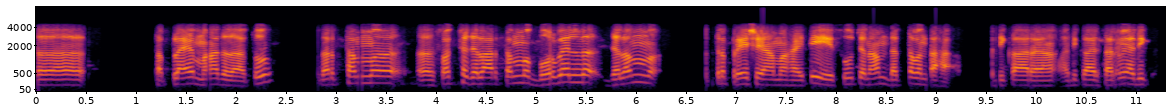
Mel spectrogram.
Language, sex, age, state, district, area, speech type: Sanskrit, male, 30-45, Karnataka, Vijayapura, urban, conversation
